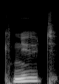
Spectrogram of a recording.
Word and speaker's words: Knut: So, just to put it out there, Knut is spelled K-N-U-T, and in English, where there's a K-N, the K has become silent. So, we tend to spell the king's name C-A-N-U-T-E, and that changes the pronunciation a bit from Knut by adding an extra syllable. Otherwise, in English, it'd be pronounced N-U-T, like nut.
